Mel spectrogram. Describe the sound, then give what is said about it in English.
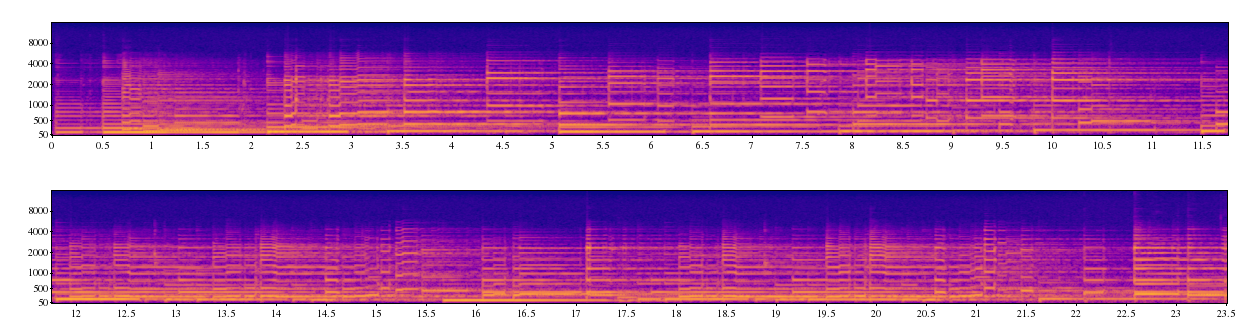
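A clean electric guitar plays sustained chords and melodic notes through an amplifier, steady and fairly loud for over twenty seconds, with a shimmering chorus and reverb wash and no voices. “So my clean tones.”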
